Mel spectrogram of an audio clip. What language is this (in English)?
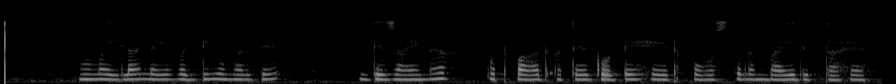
Punjabi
